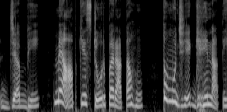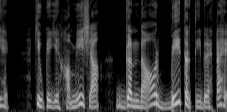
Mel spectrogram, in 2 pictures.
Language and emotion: Urdu, disgusted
